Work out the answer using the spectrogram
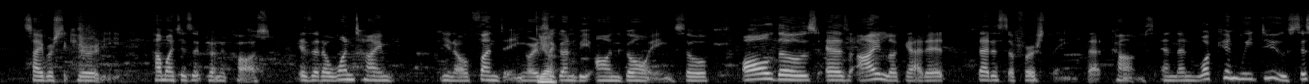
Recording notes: This episode was recorded LIVE at Ellucian's #eLIVE23 conference in New Orleans!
